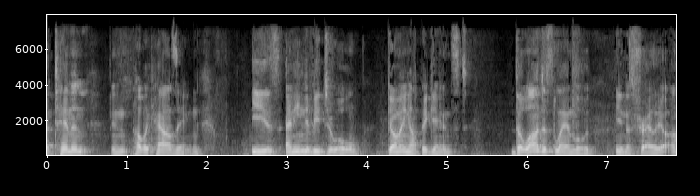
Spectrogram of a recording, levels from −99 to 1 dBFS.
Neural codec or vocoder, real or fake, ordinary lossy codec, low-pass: codec, 16 kHz, 16 kbps, FreqCodec, larger model; fake; AAC, 32 kbps; 7.2 kHz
